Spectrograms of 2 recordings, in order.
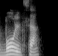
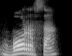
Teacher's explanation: Es normal que la pronunciación de la L en posición final de sílaba o de palabra se relaje, pero en el habla esmerada debe evitarse que esta L relajada llegue a convertirse en una pronunciación de R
